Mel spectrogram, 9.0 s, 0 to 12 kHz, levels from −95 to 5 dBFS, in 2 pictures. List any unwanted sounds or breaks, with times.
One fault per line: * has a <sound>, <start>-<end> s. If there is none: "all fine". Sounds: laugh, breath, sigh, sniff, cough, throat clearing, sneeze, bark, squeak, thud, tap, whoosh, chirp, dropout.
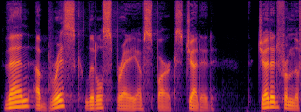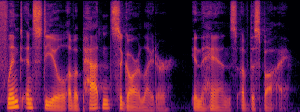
all fine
